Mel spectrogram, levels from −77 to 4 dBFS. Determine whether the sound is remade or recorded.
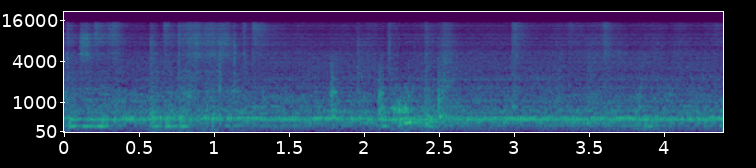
remade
